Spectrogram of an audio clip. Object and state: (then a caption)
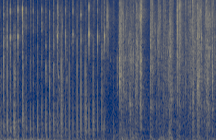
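Plastic water bottle. A clear, thin, hollow plastic water bottle, held in both hands in front of the mic with its contents not clearly visible, is squeezed, crinkled and tapped with fingers and nails. Rapid, dry, clicky taps with a short, tight decay fill the first half. After about two seconds, louder, denser bursts of bright crackling crinkle take over.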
